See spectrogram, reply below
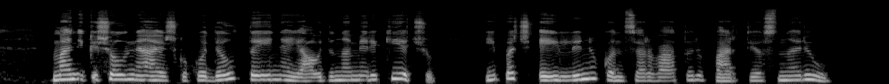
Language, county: Lithuanian, Tauragė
